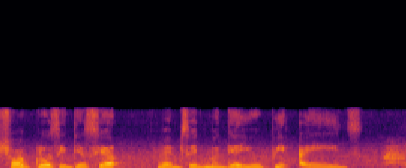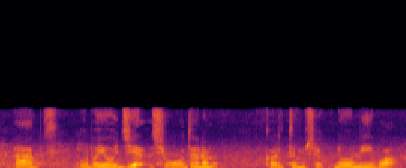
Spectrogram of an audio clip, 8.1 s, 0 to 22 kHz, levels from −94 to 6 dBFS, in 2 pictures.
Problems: continuous background conversations, low volume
